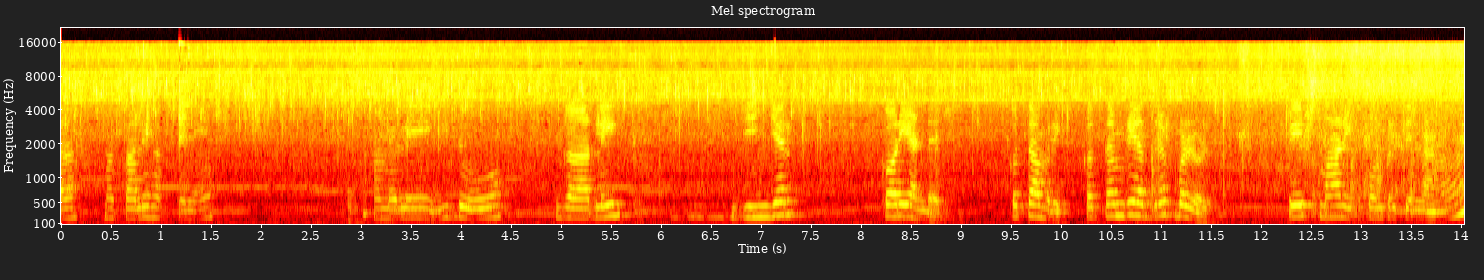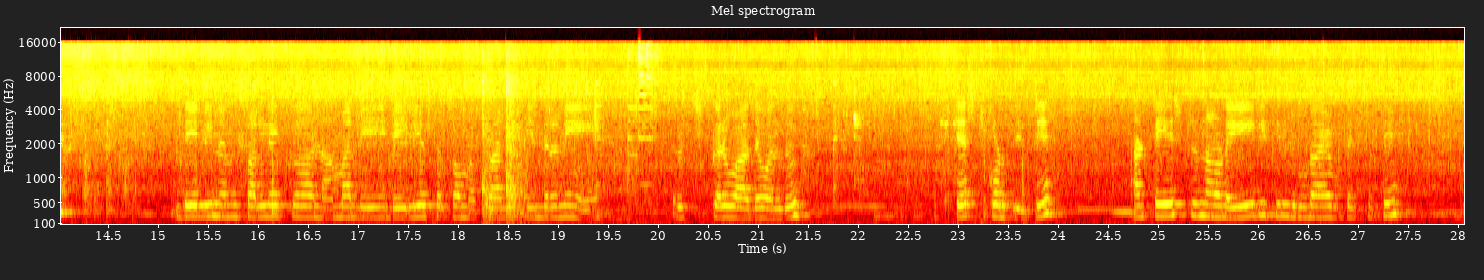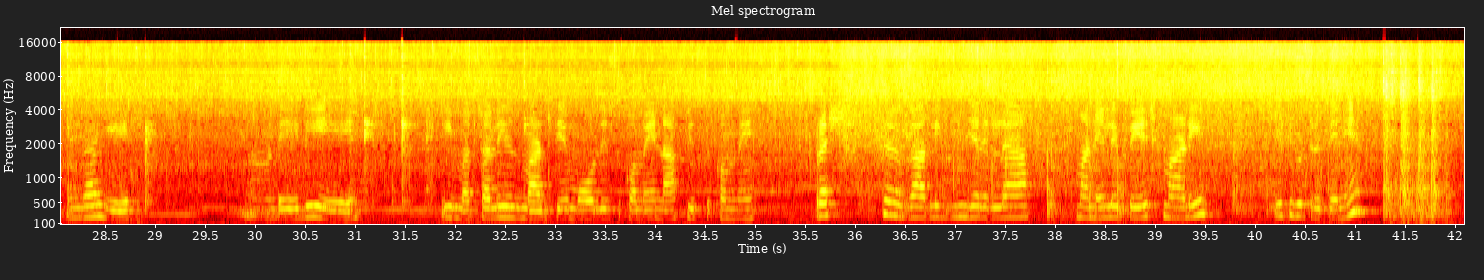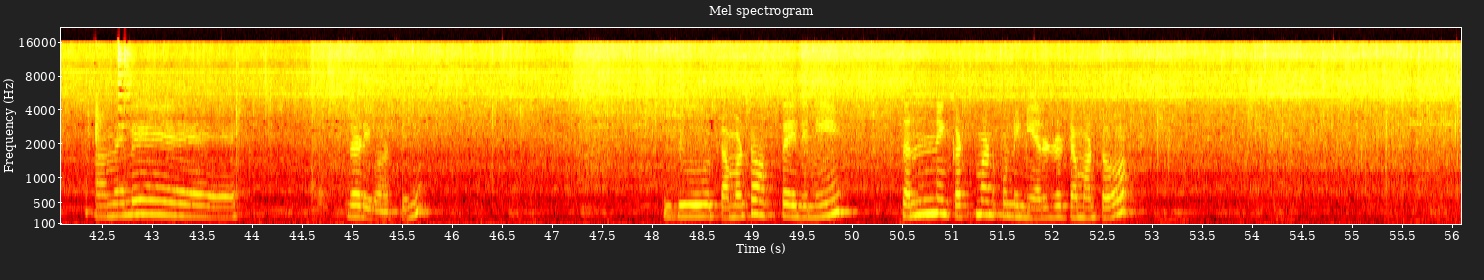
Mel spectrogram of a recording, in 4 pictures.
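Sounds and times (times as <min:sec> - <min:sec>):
onions sizzling in hot oil: 0:00.0 - 0:56.0.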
